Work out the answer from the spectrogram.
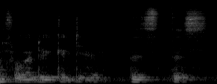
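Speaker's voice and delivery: low, hushed, sly pitch of a suggestion; soft naughty voice, dropping away. Real, not acted. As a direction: float the idea softly in your naughty voice. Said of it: "Why are you putting on your naughty voice?".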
